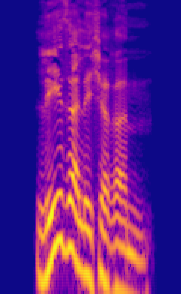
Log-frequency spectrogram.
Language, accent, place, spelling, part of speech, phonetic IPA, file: German, Germany, Berlin, leserlicherem, adjective, [ˈleːzɐlɪçəʁəm], De-leserlicherem.ogg
- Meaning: strong dative masculine/neuter singular comparative degree of leserlich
